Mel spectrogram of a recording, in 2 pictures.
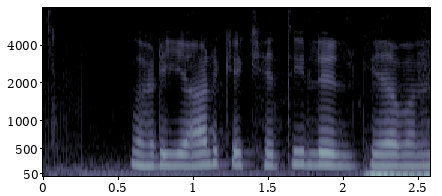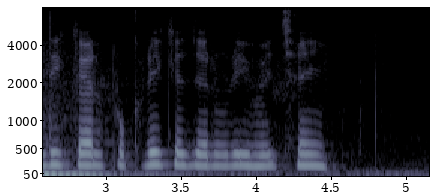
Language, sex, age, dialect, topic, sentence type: Magahi, female, 31-35, Western, agriculture, statement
